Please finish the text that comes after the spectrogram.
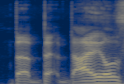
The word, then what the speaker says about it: Biles: Biles? Biles, it's what it looks like.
